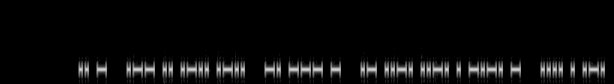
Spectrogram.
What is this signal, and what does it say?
Morse code, heard as a keyed tone, about 40 wpm, 700 Hz. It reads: IT WILL NOT AFFECT HER
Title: Sentences from Top 1000 Words - Review Part 6 - 40wpm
